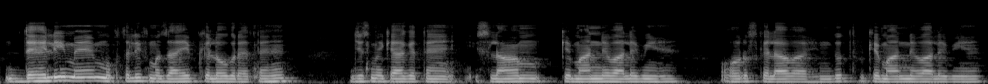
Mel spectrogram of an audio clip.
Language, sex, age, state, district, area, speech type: Urdu, male, 30-45, Delhi, Central Delhi, urban, spontaneous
